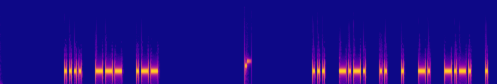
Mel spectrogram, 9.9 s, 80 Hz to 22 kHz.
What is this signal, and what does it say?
Morse code, heard as a keyed tone, about 25 wpm, spaced as for 18 wpm, 700 Hz. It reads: HOW SCIENCE
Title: 2x Character Spacing - Top 500 Words - 25wpm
